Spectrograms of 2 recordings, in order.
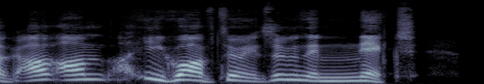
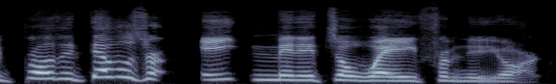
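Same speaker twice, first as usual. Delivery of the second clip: ordinary delivery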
